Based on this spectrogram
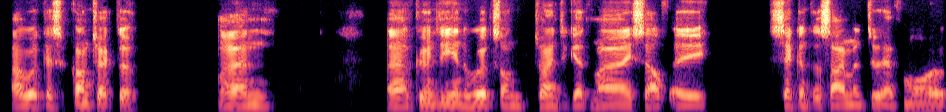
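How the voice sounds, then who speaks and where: Here a man speaks in a southern Dutch accent at a fairly slow pace. His intonation is monotone and flat, and the sound is dry and close with no echo. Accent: Dutch, southern soft G. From southern Netherlands. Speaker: podcast co-host. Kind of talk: casual chat.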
